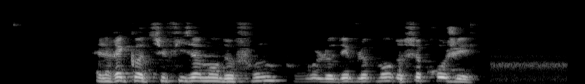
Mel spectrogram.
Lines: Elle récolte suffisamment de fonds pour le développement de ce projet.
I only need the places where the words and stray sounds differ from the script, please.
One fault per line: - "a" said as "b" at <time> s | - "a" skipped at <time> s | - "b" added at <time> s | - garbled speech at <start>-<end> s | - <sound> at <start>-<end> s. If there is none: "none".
none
